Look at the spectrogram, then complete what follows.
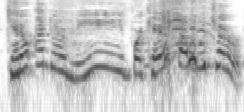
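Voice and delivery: high Spanish-speaking dog voice; Russell. Acted. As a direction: complain in Spanish as a put-upon dog. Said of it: "doing that voice for everything".

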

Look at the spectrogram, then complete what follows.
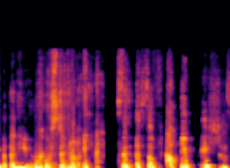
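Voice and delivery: high voice breaking up with laughter; laughing. Real, not acted. Patient telling a friend about the examiner's roast, laughing. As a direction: laugh your way through the complaint.

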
